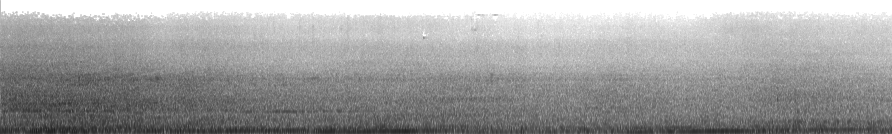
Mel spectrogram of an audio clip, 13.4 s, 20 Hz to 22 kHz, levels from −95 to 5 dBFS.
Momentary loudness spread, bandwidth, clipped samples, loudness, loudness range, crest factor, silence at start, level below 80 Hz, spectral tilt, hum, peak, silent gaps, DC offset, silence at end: 12 LU; 13 kHz; under 0.1%; -19 LUFS; 9 LU; 16 dB; 0 s; -24 dBFS; -6.5 dB/octave; none; -2 dBFS; none; under 0.1%; 0 s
